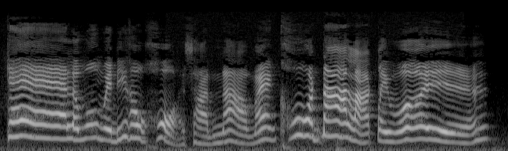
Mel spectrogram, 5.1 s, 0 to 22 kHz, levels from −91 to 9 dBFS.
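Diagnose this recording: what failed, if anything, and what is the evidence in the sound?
From 1.67 to 4.65 s the speech turns grainy, with gritty distortion that tracks the voice and quiet tails sputtering, likely low bit depth without dither from a sample-format conversion that truncated to about 9 bits. The error sits roughly 40 dB below the signal, showing as signal-following broadband haze on a spectrogram and visible stair-stepping on a zoomed waveform.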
